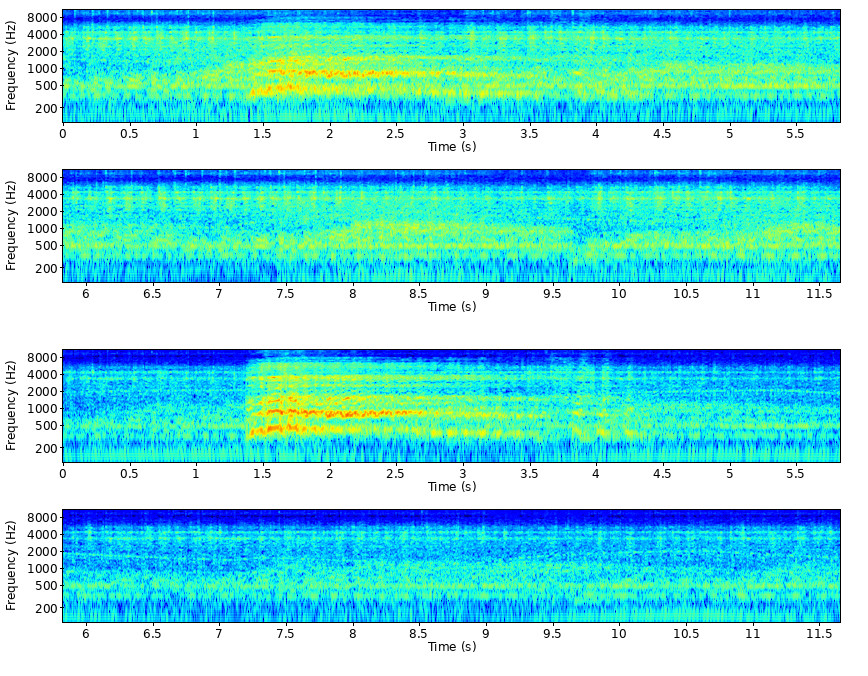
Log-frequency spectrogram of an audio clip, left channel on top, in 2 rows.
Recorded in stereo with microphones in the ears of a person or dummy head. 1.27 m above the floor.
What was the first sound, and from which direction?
Laughter, 60° right (ahead or behind).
